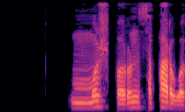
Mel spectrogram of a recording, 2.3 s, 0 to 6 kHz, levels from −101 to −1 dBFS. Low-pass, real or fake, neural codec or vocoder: 5.4 kHz; real; none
